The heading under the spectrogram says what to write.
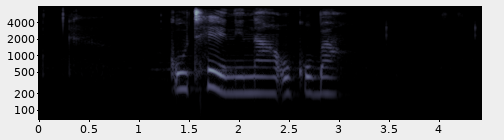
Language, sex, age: Xhosa, female, 24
